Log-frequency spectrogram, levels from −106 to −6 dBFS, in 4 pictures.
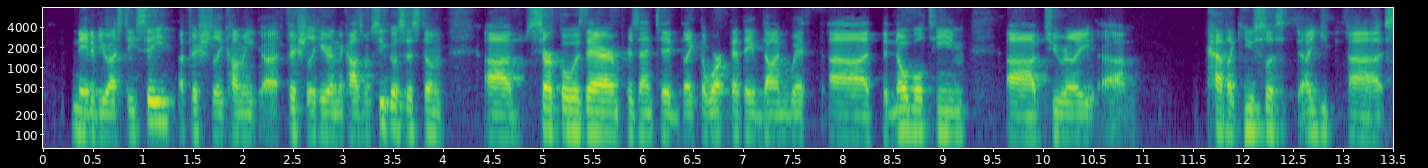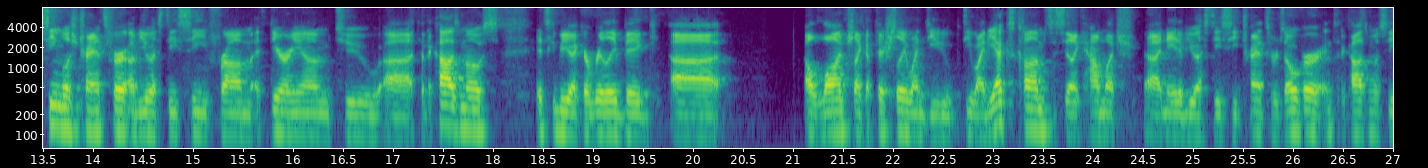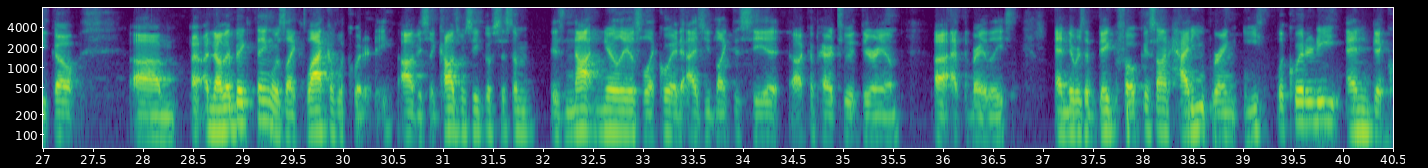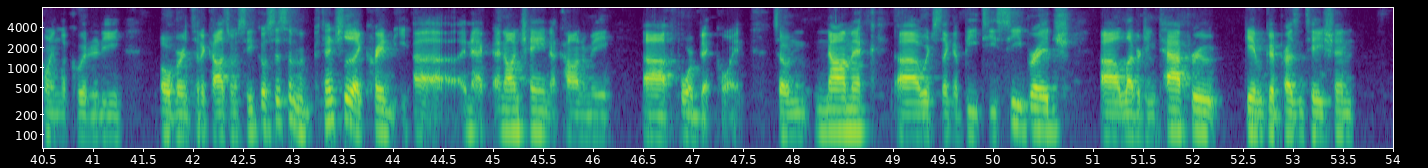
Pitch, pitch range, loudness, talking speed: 110 Hz, 105-120 Hz, -26 LUFS, 180 wpm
